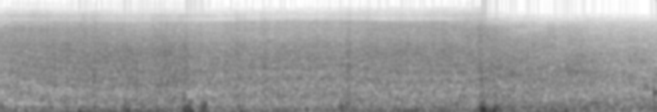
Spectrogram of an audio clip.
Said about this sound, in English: I've never seen the water there flow like that.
